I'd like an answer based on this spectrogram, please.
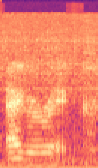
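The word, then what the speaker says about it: Agaric: It just dawned on me that I was pronouncing that wrong. It's aguric. Bacon aguric.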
